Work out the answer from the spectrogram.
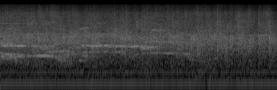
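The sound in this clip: An audience gives sustained applause welcoming a performer to the stage, a dense, loud wash of clapping that continues throughout and eases slightly toward the end.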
